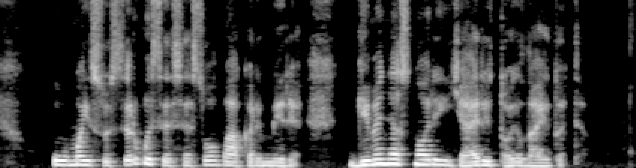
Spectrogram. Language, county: Lithuanian, Panevėžys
